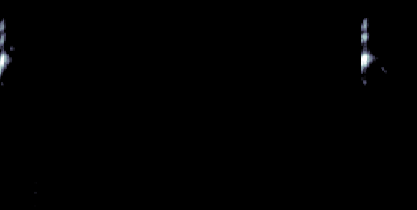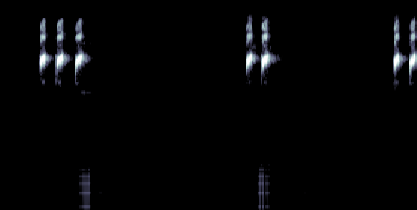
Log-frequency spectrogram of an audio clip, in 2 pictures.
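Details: A captive red-vented sooty-headed bulbul, fed on banana and of the form found in central and northern Vietnam, gives short, bright, liquid whistled notes, singly or in quick bursts of two or three, with long silent gaps between.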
